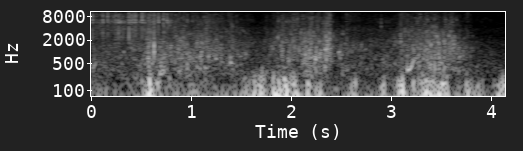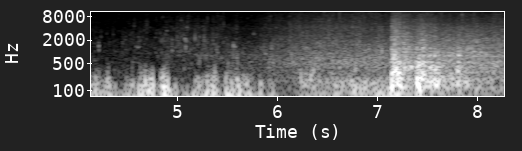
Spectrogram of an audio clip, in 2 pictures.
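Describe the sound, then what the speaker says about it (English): Heavy storm blowing in off the ocean at a New Zealand campsite, with a continuous broadband roar of strong wind and driving rain, low rumbling gusts surging and easing, and a louder burst near the end. "a big storm blew in off the ocean"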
